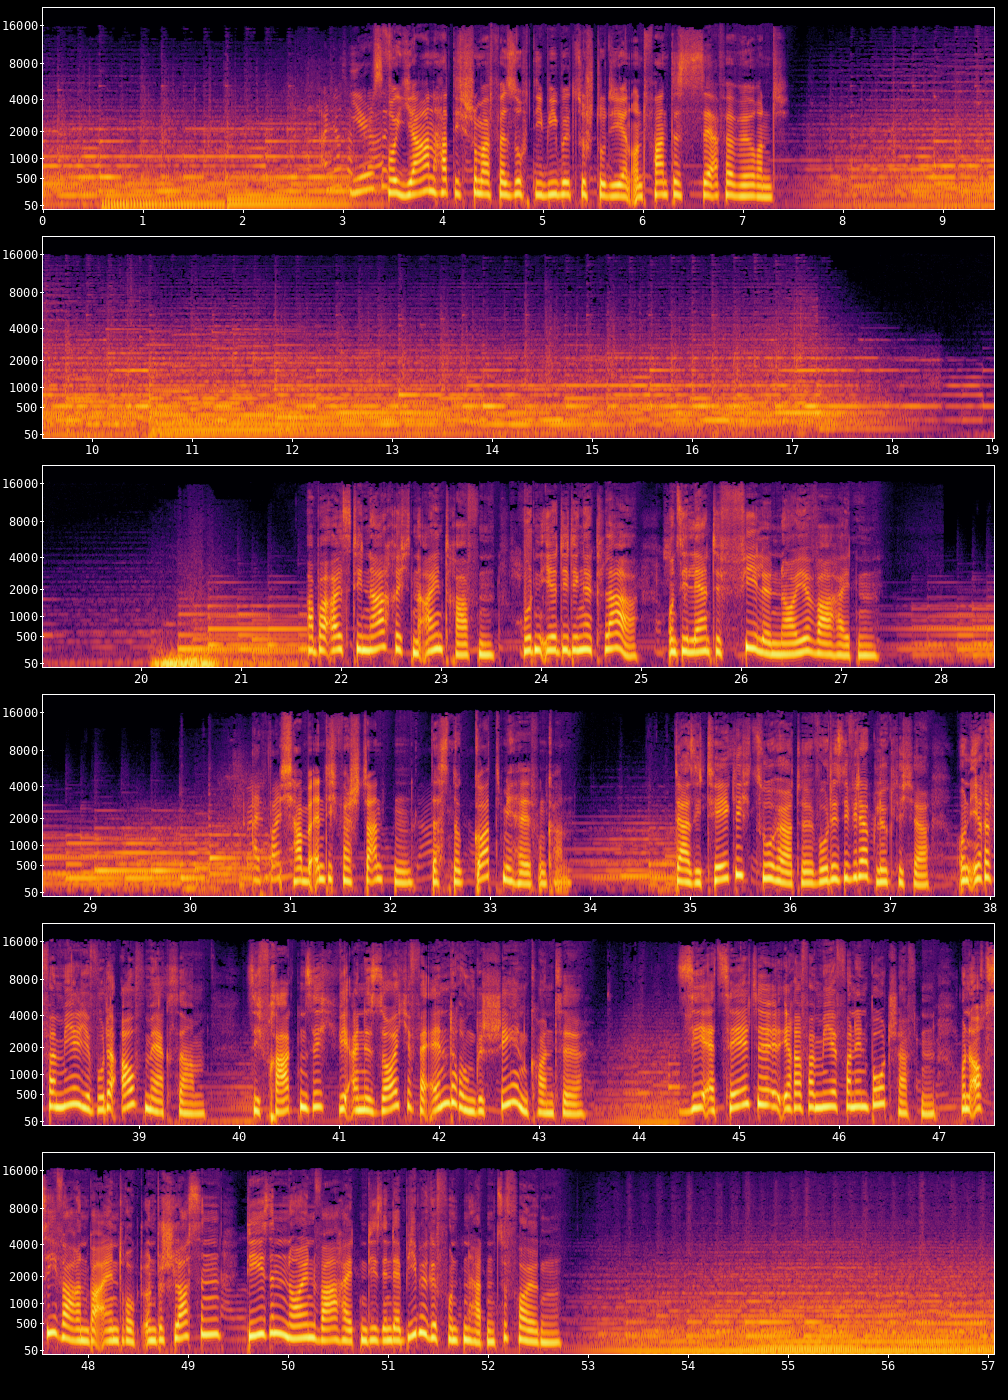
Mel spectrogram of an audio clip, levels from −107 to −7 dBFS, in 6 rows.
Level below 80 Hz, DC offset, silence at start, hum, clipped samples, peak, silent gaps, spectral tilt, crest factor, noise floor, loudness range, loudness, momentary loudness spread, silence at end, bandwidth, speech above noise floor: -36 dBFS; under 0.1%; 0 s; none; under 0.1%; -2 dBFS; none; -6 dB/octave; 18 dB; -52 dBFS; 10 LU; -21 LUFS; 14 LU; 0 s; 16 kHz; 33 dB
